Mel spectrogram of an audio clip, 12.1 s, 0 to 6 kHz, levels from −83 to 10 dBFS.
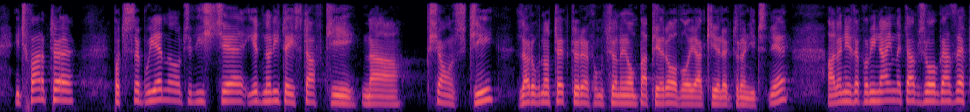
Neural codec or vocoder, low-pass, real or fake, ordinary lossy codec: codec, 16 kHz, 2 kbps, FunCodec, trained on LibriTTS, 25 frames a second; 5.4 kHz; fake; none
